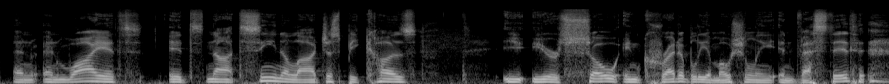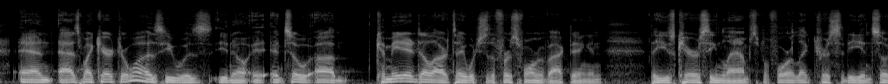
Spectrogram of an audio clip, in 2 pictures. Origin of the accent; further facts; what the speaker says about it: Midwest, United States; I'm from the Midwest. I'm from this acting family and an acting community where we support each other and love each other and we're there for each other.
